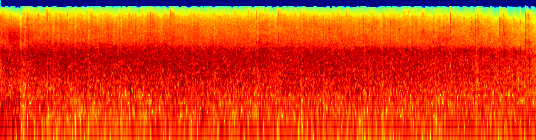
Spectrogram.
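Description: Audience applauding: a steady round of hand-clapping that dies away near the end.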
